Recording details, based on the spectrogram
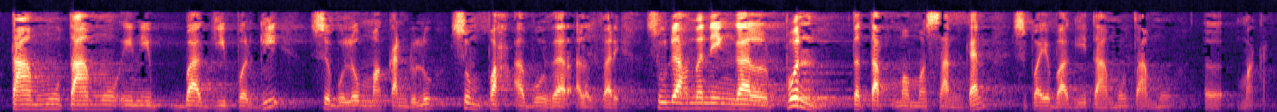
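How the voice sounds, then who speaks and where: Man preaching in a reverberant hall. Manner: shifts between loud emphatic telling and soft low asides. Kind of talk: storytelling sermon.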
